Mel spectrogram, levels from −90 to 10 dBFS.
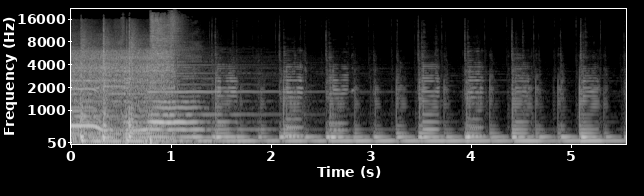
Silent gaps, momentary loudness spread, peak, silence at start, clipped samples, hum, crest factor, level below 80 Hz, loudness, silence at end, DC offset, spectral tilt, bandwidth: none; 12 LU; 0 dBFS; 0 s; under 0.1%; none; 20 dB; -40 dBFS; -22 LUFS; 0 s; under 0.1%; -5 dB/octave; over 20 kHz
